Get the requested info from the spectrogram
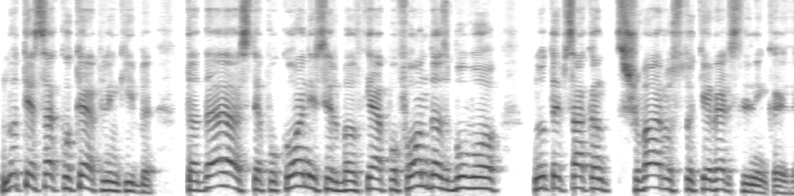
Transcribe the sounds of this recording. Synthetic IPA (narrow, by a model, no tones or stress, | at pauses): nʊt̪ʲiɛsɐkːoːkʲɛɐpʲlʲɪŋʲkʲiːbʲɛt̪ɐd̪ɐsʲt̪ʲɛpʊkoːnʲɪsɪrbɐlˠʲt̪ʲkʲæːpoːfoːnd̪ɐs̬bʊʋoː | nʊt̪ɐɪpsɑːkɐnt̪ʃʋɑːɾʊst̪oːkʲiɛʋʲɛɾʲsʲlʲɪnʲɪŋkɐɪ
